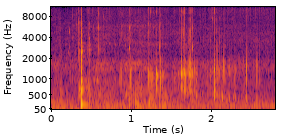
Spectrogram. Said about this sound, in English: Here you go. Pouring beer now. Yes.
